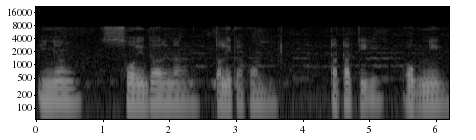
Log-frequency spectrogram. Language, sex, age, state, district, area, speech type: Santali, male, 30-45, West Bengal, Bankura, rural, read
